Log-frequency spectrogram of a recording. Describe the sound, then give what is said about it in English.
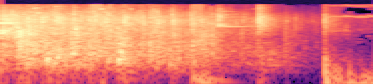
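Glassware is smashed with a baseball bat in a rage room in Atlanta: a loud crash with bright scattering debris, followed by a quieter pause and then a heavy blunt strike as another smash begins. “That noise is from my coworker, Tamika Campbell, who's smashing glassware at Atlanta's Rage Room”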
